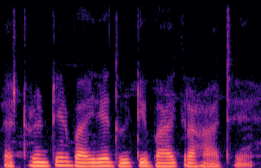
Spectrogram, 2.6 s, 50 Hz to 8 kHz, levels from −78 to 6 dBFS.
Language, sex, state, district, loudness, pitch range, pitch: Bengali, female, Assam, Hailakandi, -15 LUFS, 155-170 Hz, 165 Hz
